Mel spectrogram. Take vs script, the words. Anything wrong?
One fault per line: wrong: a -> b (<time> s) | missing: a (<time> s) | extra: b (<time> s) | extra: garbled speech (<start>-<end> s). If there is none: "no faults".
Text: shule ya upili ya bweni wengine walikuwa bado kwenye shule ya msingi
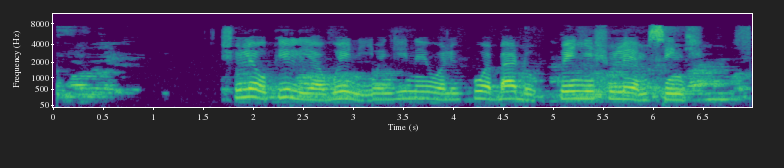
no faults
